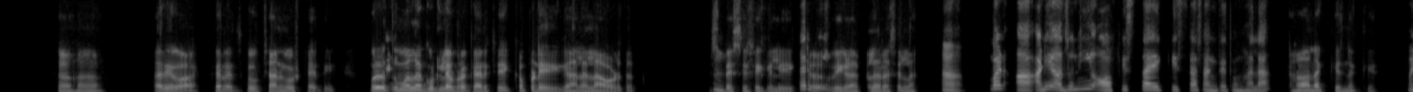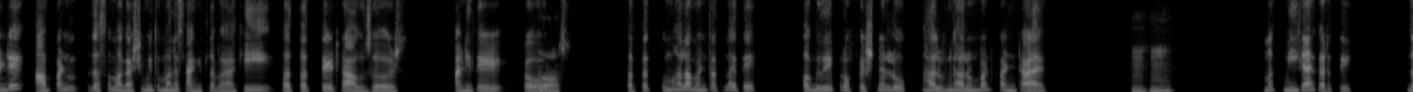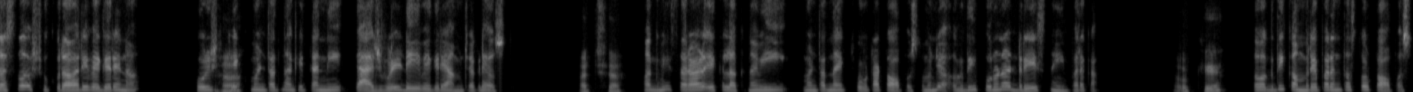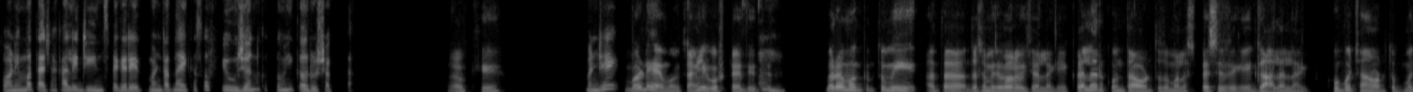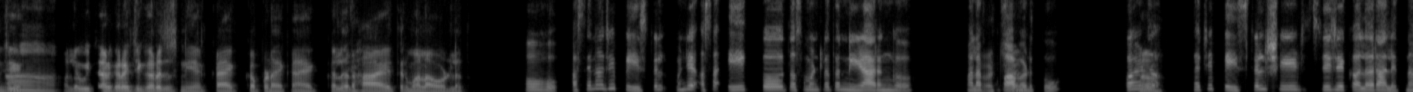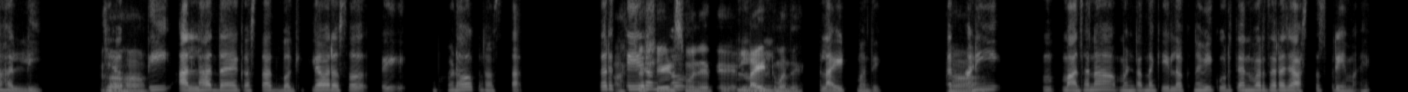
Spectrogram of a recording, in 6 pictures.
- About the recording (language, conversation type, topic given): Marathi, podcast, पाश्चिमात्य आणि पारंपरिक शैली एकत्र मिसळल्यावर तुम्हाला कसे वाटते?
- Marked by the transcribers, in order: tapping; other noise; in English: "ट्राउझर्स"; in English: "कॅज्युअल डे"; in English: "टॉप"; in English: "टॉप"; in English: "फ्युजन"; drawn out: "हां"; in English: "पेस्टल"; in English: "पेस्टल"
